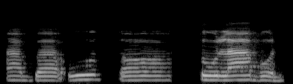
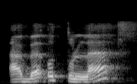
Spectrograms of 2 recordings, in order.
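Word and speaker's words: آباءُ الطلابِ: Ulaika aba'u tulabun. Tulabun, yakin? Tulabi. Ulaikanya betul. Tapi cara bacanya aba'ut Tulabi. Ulabi, Om ya. Tidak tanwin. Iya, Pertama tidak tanwin karena ada al.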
